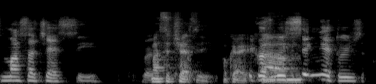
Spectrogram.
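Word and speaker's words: Massaccesi: I know it's Mazacchese.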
